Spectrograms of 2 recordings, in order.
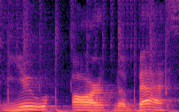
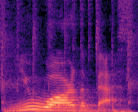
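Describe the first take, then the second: First: The words 'you' and 'are' are said separately. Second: A w sound links 'you' smoothly into 'are'. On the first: The speaker calls it wrong. "But you wouldn't say" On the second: The speaker calls it right. "You'd say"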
